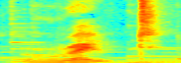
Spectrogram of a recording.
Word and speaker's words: wrote: Now you can't hear that W at all, it's completely silent. and it's in the word wrote. I wrote a letter, but it's spelt with a W at the front.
